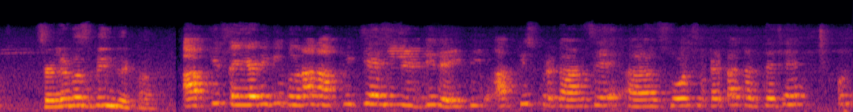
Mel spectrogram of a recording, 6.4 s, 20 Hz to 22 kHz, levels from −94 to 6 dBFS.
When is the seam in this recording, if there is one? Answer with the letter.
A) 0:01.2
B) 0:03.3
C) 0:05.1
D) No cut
A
